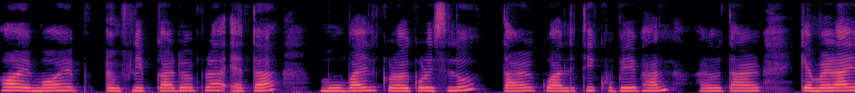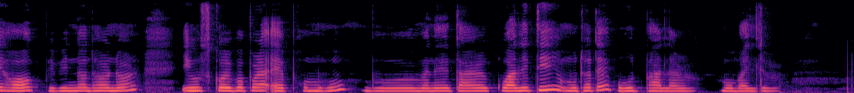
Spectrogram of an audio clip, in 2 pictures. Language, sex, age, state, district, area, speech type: Assamese, female, 18-30, Assam, Sonitpur, urban, spontaneous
